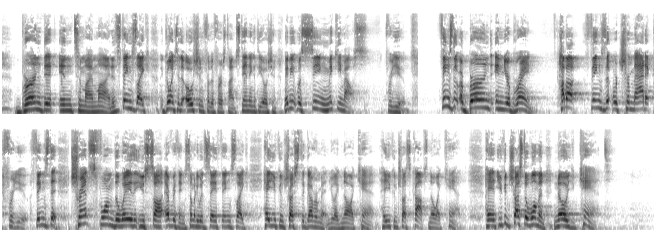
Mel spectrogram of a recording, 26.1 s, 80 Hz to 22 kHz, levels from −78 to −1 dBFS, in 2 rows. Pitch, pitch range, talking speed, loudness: 180 Hz, 150-210 Hz, 200 wpm, -19 LUFS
